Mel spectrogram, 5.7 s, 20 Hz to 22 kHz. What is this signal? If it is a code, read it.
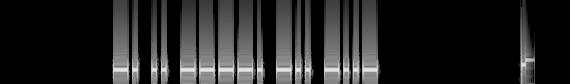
Morse code, heard as a keyed tone, about 25 wpm, 700 Hz. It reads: NI9DX
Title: USA Call Signs - 5 Characters - 8x Character Spacing - 25wpm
